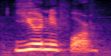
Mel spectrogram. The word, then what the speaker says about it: uniform: starts with letter u it's a vowel letter but it is pronounced it starts with the sound uniform therefore we consider that this word starts with a consonant letter hence using a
